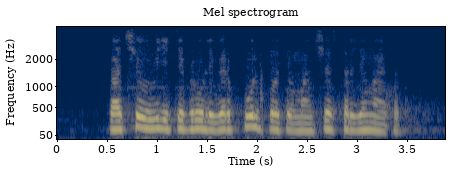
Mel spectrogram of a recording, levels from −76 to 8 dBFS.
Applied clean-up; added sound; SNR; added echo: neural separator model SepFormer DNS4.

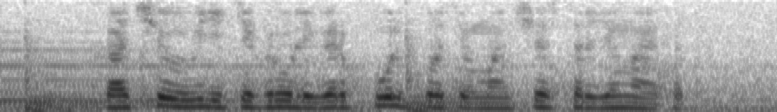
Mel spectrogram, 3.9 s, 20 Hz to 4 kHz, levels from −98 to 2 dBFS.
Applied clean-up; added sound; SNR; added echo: none; Piano + Bowed string instrument; 12 dB; none.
